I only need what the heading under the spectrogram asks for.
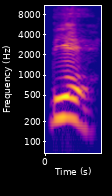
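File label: "ten", English; iOS 4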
